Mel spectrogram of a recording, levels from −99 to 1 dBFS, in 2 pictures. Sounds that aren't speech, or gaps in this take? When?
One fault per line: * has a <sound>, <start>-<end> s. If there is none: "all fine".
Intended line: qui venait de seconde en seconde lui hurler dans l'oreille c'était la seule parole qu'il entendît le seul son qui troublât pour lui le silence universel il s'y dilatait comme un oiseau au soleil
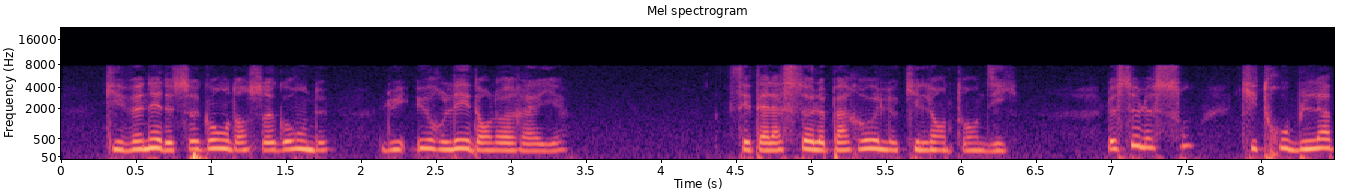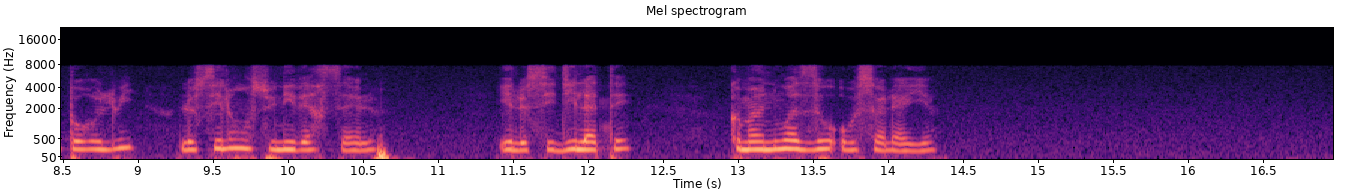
all fine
